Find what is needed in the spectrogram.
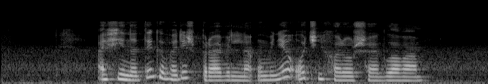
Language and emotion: Russian, positive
